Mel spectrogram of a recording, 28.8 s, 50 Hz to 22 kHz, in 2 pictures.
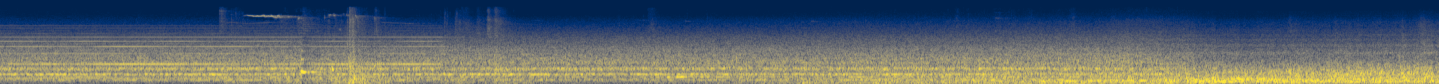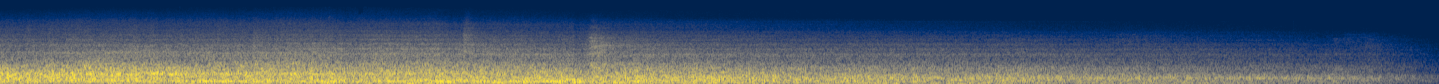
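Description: Berlin U-Bahn type D57 'Dora' train: a steady hum with several held tones and a couple of clicks about three seconds in, then the train running on the track, its rumble building to its loudest around the middle and fading away toward the end.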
